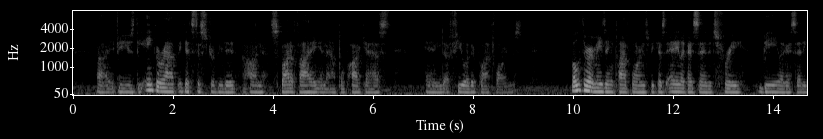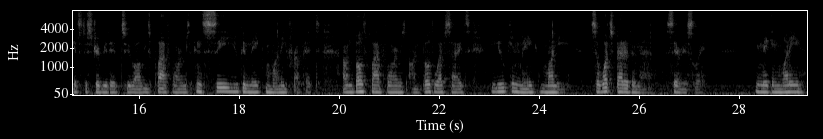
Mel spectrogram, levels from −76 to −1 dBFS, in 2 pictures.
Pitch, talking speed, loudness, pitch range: 120 Hz, 140 wpm, -42 LUFS, 110-125 Hz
